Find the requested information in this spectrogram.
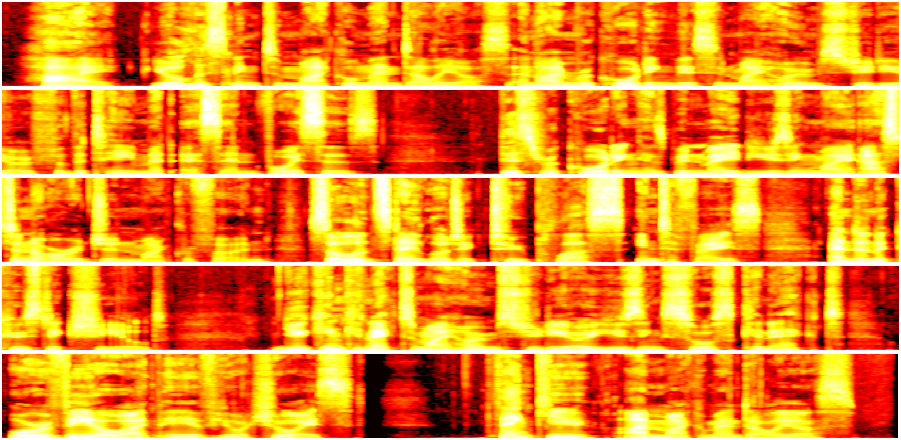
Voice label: mic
